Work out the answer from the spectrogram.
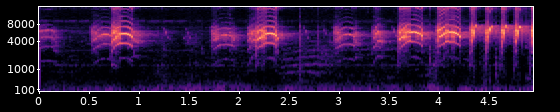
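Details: Brown-throated sunbird giving a sharp call to summon rivals: high, piercing chips in short bursts, some doubled and ringing, ending in a quick series of six rapid metallic notes.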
